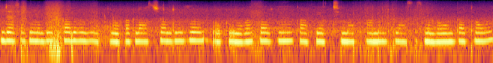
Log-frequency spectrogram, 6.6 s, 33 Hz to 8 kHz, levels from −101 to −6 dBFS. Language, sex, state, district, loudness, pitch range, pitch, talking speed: Hindi, female, Delhi, New Delhi, -14 LUFS, 225-235 Hz, 230 Hz, 255 wpm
